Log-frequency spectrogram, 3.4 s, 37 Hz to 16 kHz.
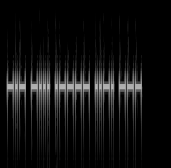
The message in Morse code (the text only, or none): KB1FO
